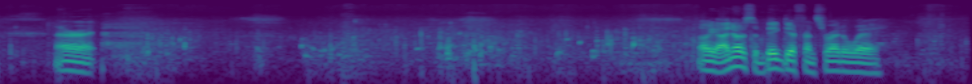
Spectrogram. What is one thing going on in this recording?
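A paddle splashes and dips in water.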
